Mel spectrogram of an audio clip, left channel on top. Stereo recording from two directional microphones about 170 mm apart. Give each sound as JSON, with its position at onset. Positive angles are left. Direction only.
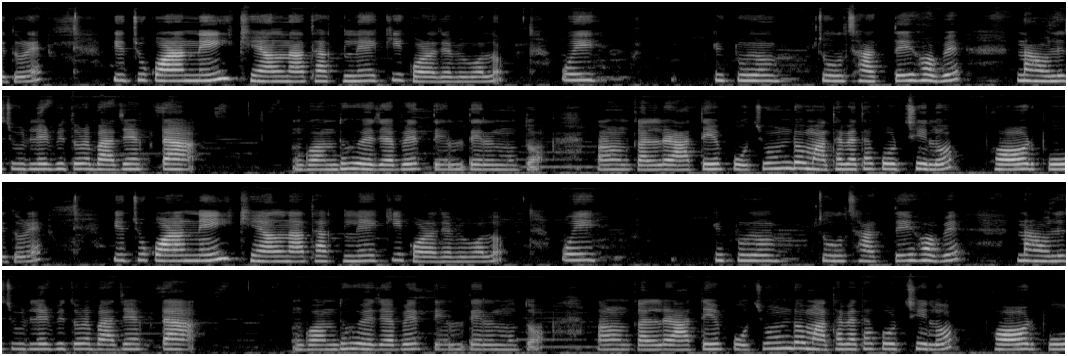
{"t": 0.0, "sound": "a woman's voice", "side_deg": 10}
{"t": 7.1, "sound": "speech", "side_deg": 10}
{"t": 8.4, "sound": "a woman's voice", "side_deg": 30}
{"t": 13.5, "sound": "a woman's voice", "side_deg": 10}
